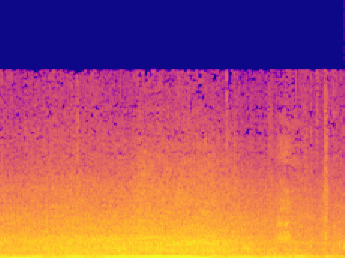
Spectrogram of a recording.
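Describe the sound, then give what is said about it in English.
A car reverses and pulls away with a steady engine hum and broad road noise. The sound swells slightly midway and eases toward the end. “The woman pulls away in reverse in their vehicle.”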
